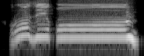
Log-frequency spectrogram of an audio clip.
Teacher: قو قاف موٹا اور واو کو ایک الف کے برابر کھینچیں گے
